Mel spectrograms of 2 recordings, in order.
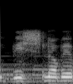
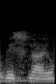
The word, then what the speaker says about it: विष्णु: है मूर्ख व्यक्ति तो विषयो कहते हैं वि है ना और जो बुद्धिमान लोग है जो पढ़े लिखे लोग है वो वो विष्णु ब कहते हैं विष्णु भी कहते तो मूर्ख लोग ठीक से उच्चारण नहीं कर पाते बेचारा और उतना शास्त्र उतना जानते नहीं है तो उन्होंने विष्णु को विषय कह लेते हैं और जो बुद्धिमान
